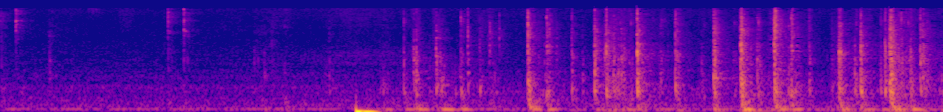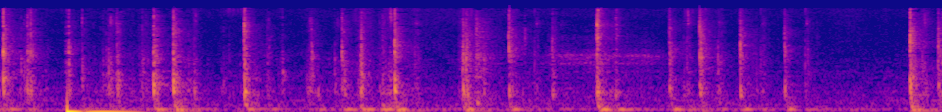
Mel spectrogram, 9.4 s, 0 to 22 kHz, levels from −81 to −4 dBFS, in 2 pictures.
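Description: At 1.78 s and again at 5.05 s there's a phantom power thump, a supply switching on the live input and pushing a deep low thud through the coupling capacitors. The first peaks around -5 dBFS and dies in 20 ms; the second, around -9 dBFS, takes 106 ms.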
